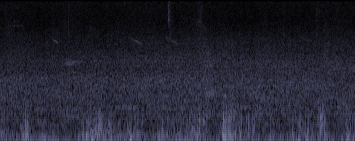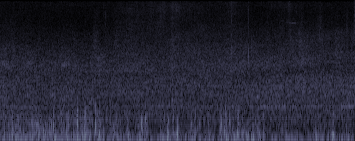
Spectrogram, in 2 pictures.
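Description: Strong wind buffets and rumbles loudly outdoors.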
